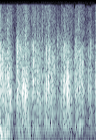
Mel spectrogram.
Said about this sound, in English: Oh, come on, give him a clap offering this morning.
